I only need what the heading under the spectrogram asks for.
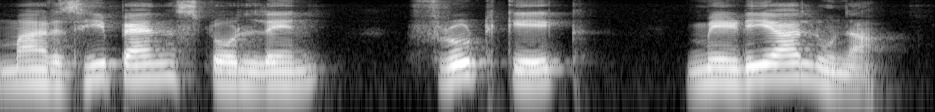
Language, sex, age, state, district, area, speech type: Marathi, male, 18-30, Maharashtra, Kolhapur, urban, spontaneous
